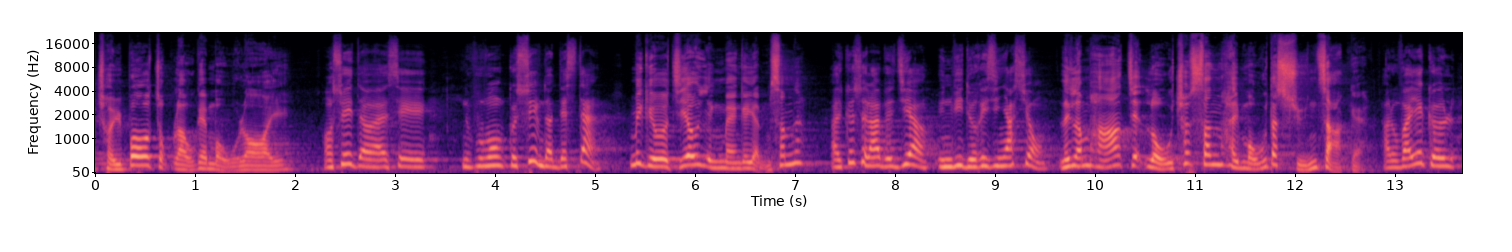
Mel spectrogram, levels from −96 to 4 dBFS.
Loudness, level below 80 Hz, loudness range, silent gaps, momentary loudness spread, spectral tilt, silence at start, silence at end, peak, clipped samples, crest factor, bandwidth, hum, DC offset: -24 LUFS; -64 dBFS; 3 LU; none; 8 LU; -4.5 dB/octave; 0 s; 0 s; -4 dBFS; under 0.1%; 20 dB; over 20 kHz; none; under 0.1%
